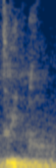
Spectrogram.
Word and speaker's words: tricho: Cuando dice tricho es trico, se pronuncia que trico, ¿no?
